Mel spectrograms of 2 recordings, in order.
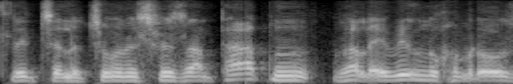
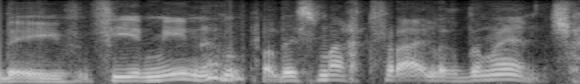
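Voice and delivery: ordinary talk

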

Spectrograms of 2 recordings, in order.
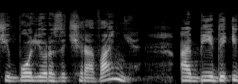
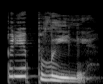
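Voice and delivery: groaning; 3 semitones higher, slower than usual. Acted. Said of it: "мысленно простонала я".

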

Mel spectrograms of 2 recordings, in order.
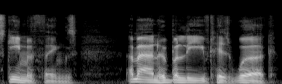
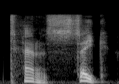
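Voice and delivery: high, drawn-out sneer; exasperated, contemptuous sneer; 7 semitones higher, 3 dB quieter, slower than usual. A narrator's reading. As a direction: sneer it slowly, pitched up. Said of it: "Drusha sneered".

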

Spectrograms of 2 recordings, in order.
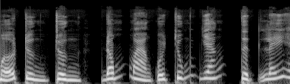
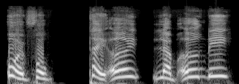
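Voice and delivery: higher-pitched, urgent begging; desperate pleading; 5 semitones higher than usual. A narrator's reading. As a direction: beg him to wake up. Harry tries reviving his teacher. (van nài khẩn thiết)

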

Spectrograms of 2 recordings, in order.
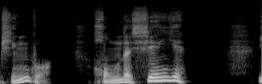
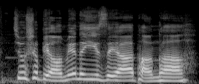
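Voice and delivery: high, laughing playful teasing; giggly teasing; 7 semitones higher than usual. Acted. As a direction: tease with a giggle. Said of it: "嘻嘻一笑".

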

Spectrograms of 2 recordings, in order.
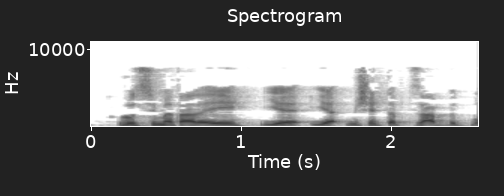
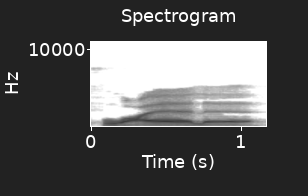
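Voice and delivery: drawn-out word; 3 semitones lower, much slower than usual. Shown as a demonstration. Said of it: "بضم الفاء".

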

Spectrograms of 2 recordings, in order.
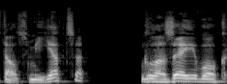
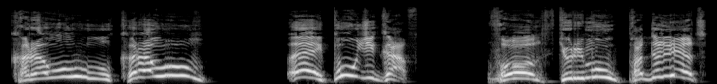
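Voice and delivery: громкий крик, намного выше; звать караул во всё горло; крик о помощи; 13 semitones higher, 6 dB louder, slower than usual. A narrator's reading. Совхоз зовёт на помощь. (совхоз кричит караул)

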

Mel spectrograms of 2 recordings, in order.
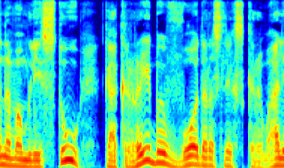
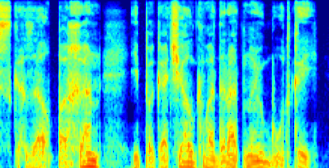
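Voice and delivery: usual speaking voice

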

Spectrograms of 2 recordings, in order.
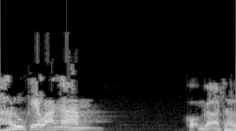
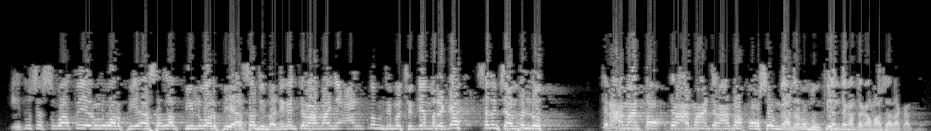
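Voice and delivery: full-force preaching; 10 semitones higher, 6 dB louder than usual. Acted. Preacher contrasting real help with empty lectures, at full force. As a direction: hammer each phrase from the pulpit.

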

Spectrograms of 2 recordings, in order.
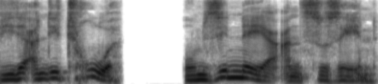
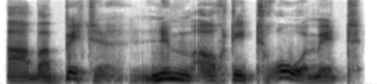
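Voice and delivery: eager bargaining; 3 semitones lower than usual. A narrator's reading. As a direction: urge the deal, a bit pushy. Farmer bargaining, lower voice.

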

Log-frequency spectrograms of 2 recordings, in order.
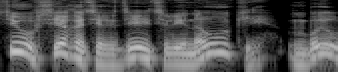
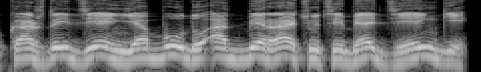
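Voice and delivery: spiteful threat; 4 dB louder than usual. A narrator's reading. Captor promising the bound boy hell, spiteful threat building. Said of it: "злобно произнёс Петров".

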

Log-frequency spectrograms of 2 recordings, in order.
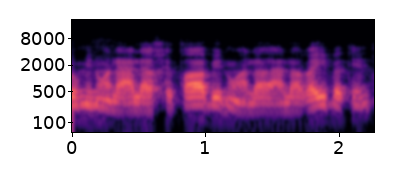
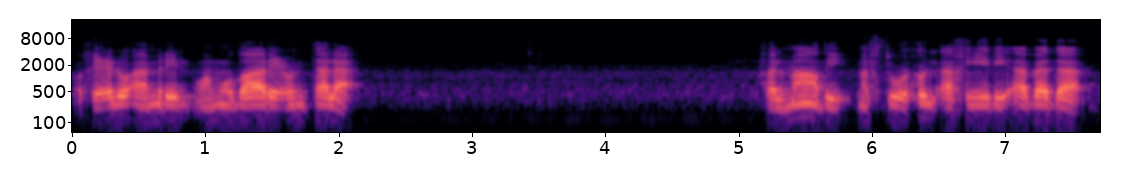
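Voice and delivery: verse recitation. Acted. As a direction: recite the verse in a measured chant. Reciting the grammar poem.

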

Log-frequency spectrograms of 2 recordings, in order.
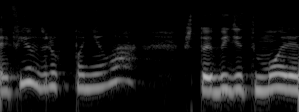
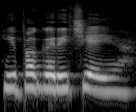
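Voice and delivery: grim puffing order; 8 dB louder than usual. A narrator's reading. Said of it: "мрачно пропыхтела Софи".

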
